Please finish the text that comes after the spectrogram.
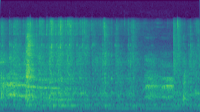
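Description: Close up, a sewing machine runs a line of stitching over piping on the front neck of a cup blouse, a busy whirring rattle with small changes in speed.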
